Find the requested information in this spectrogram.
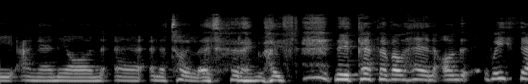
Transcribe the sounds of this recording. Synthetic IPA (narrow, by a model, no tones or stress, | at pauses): ʔaŋɛnjɔnəːənətʰɔjlˠɛd̥əɾɛŋrajfd̥neɨd̥pʰɛːθavɛlˠɦɨnɔndwejθjɔ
